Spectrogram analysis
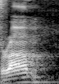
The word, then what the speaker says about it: Rama: of ram himself if Ram accepted him that is all right so in order to find out what Rama thought of him now I may pronounce it as Rama or Ram sometimes so at please um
